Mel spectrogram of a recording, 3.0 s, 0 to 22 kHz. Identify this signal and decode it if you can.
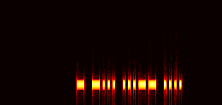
Morse code, heard as a keyed tone, about 36 wpm, 700 Hz. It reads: TB3H
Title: DXCC-100 Call Signs - 4 Characters - Repeated 3x - 35wpm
